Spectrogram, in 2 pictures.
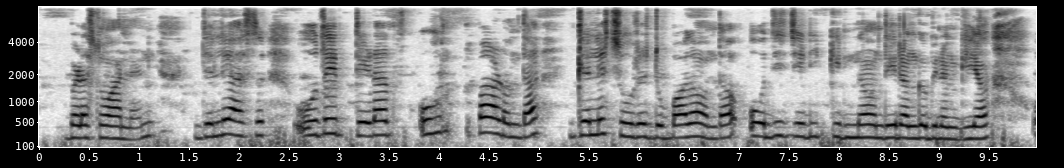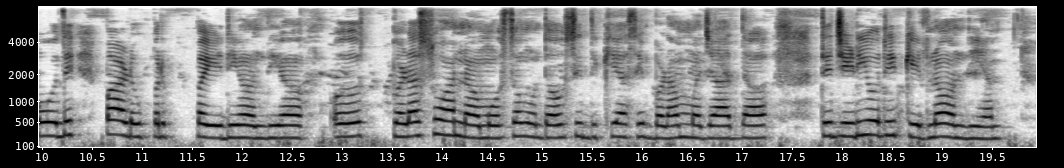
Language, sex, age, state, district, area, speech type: Dogri, female, 18-30, Jammu and Kashmir, Reasi, urban, spontaneous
